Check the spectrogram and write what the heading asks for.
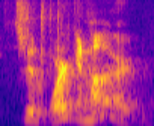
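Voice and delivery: ordinary delivery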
